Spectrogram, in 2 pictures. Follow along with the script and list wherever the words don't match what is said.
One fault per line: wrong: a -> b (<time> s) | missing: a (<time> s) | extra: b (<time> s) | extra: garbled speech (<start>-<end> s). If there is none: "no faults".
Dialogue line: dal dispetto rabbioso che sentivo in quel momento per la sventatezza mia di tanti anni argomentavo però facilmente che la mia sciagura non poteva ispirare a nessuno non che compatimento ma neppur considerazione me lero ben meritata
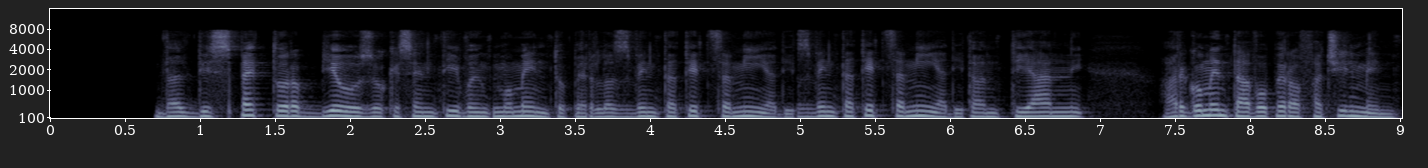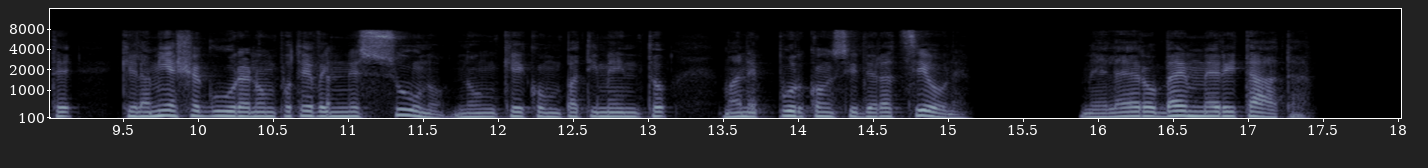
missing: quel (3.0 s)
extra: sventatezza mia di (4.9 s)
missing: ispirare (10.9 s)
